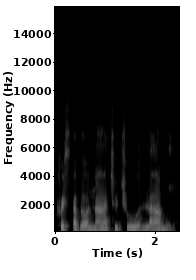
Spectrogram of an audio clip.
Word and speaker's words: Christabel Naa Tsotsoo Larmie: And as rightly said, yeah, even though the pronunciation of my name didn't go well, but it's normal because yes, and now it's Christabel Naa Tsotsoo Larmie.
